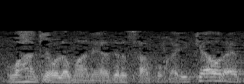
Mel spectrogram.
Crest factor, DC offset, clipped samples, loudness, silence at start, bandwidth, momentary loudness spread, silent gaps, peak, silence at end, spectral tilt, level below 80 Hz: 16 dB; under 0.1%; under 0.1%; -25 LUFS; 0 s; 5 kHz; 7 LU; none; -8 dBFS; 0 s; -11 dB/octave; -52 dBFS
